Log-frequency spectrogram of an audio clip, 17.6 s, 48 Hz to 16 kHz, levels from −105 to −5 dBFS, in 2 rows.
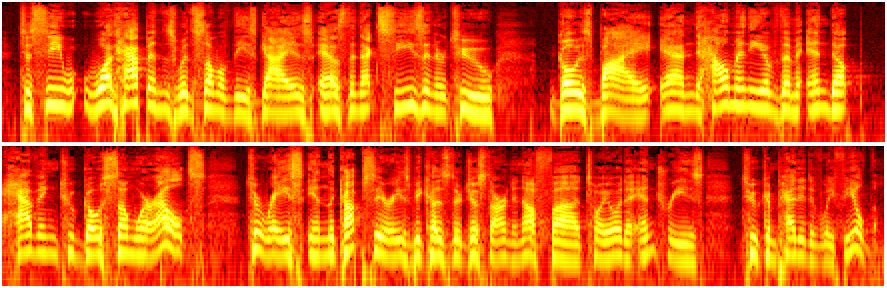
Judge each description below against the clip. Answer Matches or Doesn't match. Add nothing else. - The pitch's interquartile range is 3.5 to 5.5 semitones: Doesn't match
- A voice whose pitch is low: Doesn't match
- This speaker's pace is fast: Doesn't match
